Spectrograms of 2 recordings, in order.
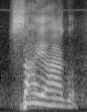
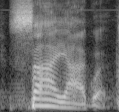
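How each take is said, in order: First: Said in the usual way. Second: Slow, low, drawn-out "Sai água"; correct intonation. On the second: Shown as a demonstration. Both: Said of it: "Tem que falar com a entonação correta".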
